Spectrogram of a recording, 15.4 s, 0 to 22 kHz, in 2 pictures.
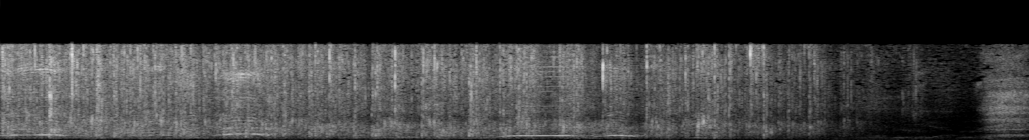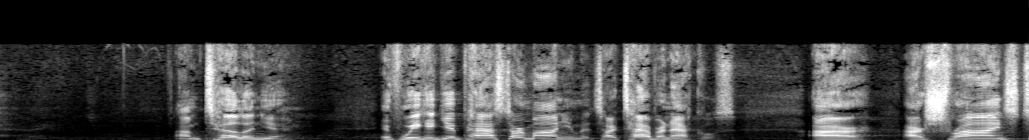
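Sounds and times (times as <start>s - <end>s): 
crowd cheering and shouting to the Lord: 0.0s - 2.2s, 3.7s - 4.8s
crowd clapping: 0.0s - 6.7s
speech: 9.1s - 10.0s, 10.6s - 15.4s.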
